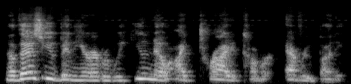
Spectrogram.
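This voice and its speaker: Hoarse, raspy, gushing male psychic host. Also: sits high, fast, fairly bright tone. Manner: effusive, gushing greetings with frequent squeals of delight. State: hoarse, tired voice. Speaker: psychic medium hosting a live stream. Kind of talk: casual livestream chat, greeting viewers. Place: home studio room.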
